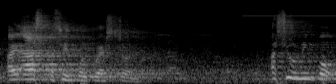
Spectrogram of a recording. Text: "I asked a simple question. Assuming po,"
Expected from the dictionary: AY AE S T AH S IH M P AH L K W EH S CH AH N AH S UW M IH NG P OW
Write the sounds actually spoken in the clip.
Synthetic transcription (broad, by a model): AY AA S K AH S IH M P AH L K W EH S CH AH N AH S UW M IH NG P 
